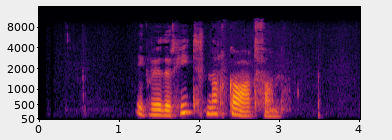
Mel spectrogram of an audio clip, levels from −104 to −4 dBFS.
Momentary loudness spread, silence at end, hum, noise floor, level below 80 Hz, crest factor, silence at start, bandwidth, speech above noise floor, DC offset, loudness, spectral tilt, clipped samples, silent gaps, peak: 13 LU; 0.95 s; none; -77 dBFS; -86 dBFS; 22 dB; 1.2 s; 11 kHz; 46 dB; under 0.1%; -32 LUFS; -6.5 dB/octave; under 0.1%; none; -12 dBFS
